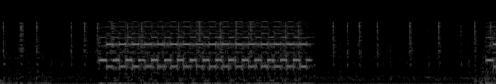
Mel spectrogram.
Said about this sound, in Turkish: Ay ne kadar da çok telefon çaldı bugün.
